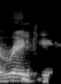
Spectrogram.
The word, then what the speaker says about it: Reiki: Reiki? Yeah, Reiki.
